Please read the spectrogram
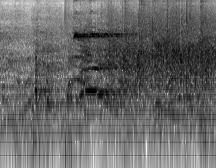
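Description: Handball match in a sports hall: players and spectators shouting, a short shrill whistle blast about a second and a half in, then louder crowd shouting and cheering.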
